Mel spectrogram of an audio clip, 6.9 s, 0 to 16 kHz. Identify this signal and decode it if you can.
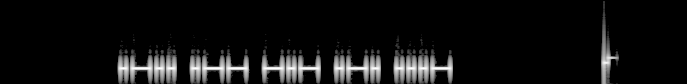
Morse code, heard as a keyed tone, about 20 wpm, 700 Hz. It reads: LWKRV
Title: Code Groups - 5 Letters - 20wpm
